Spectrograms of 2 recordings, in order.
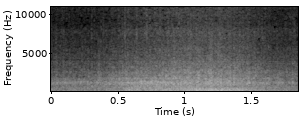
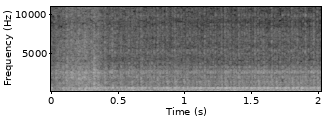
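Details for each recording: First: Diesel vehicle at idle after starting, before water pump removal (removal requires taking off timing belt, camshaft pulley cover, alternator, belt tensioner and idler pulley): steady idle with a rough upper-midrange hum, clearly noisy; water pump bearing noise. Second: Toyota Innova diesel idling after water pump replacement (timing removed, old fan-motor stud reused on new pump); smooth, even idle with usual light clatter, no squeal or knock, sounds healthy.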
